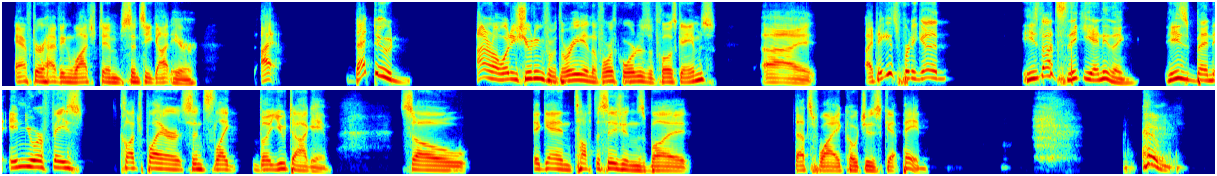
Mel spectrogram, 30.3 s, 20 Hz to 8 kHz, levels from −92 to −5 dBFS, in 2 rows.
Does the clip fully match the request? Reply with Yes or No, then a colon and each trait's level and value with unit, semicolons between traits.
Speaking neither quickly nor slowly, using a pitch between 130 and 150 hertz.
No: slow, 115 wpm; low, 135 Hz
